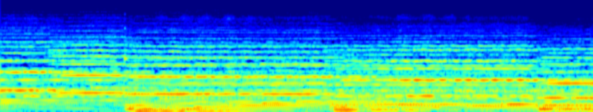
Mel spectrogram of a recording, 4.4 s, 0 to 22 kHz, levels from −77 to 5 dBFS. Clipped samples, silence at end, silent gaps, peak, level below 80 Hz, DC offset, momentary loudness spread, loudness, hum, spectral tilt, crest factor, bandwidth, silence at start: under 0.1%; 0 s; none; -4 dBFS; -30 dBFS; under 0.1%; 2 LU; -17 LUFS; none; -6.5 dB/octave; 14 dB; 13.5 kHz; 0 s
